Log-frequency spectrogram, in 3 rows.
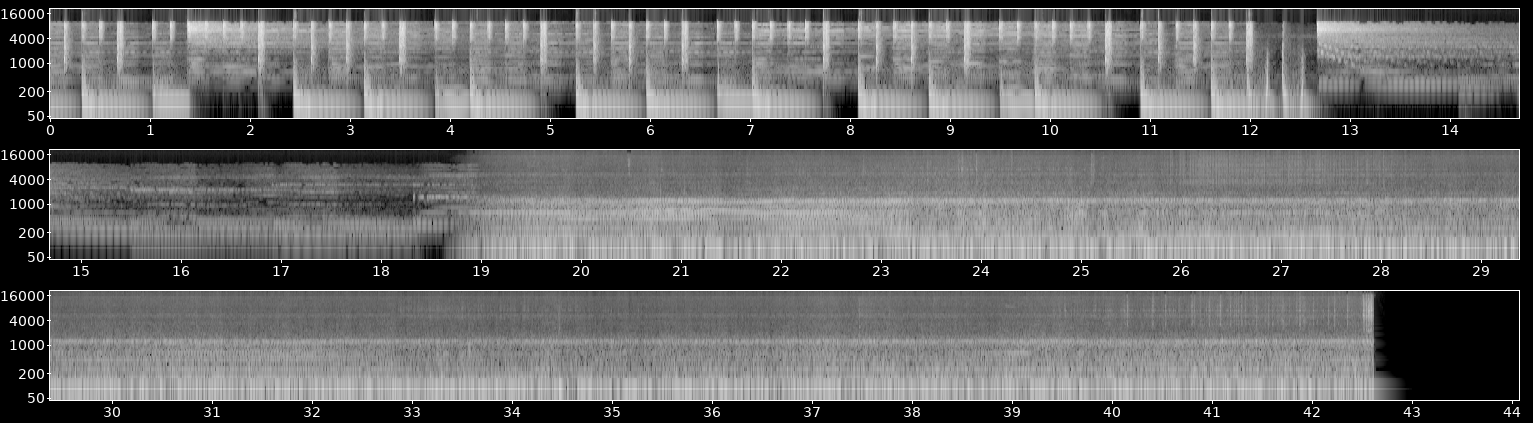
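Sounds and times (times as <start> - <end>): car engine accelerating: 18.7 - 42.6.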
